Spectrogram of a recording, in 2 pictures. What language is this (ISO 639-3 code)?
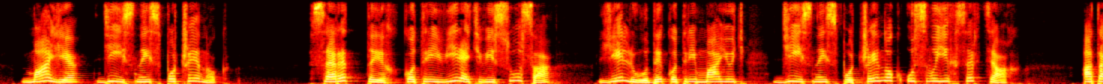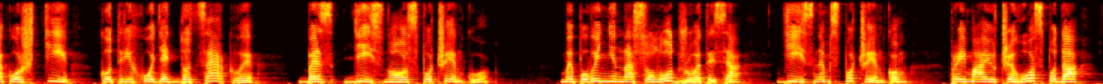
ukr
